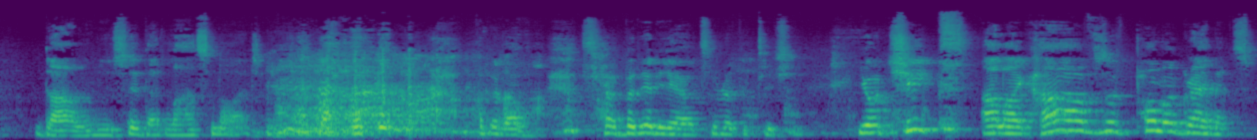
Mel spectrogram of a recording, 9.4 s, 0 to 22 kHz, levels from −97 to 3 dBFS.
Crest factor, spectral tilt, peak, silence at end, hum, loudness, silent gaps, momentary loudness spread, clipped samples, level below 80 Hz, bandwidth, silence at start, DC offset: 20 dB; -5 dB/octave; -4 dBFS; 0.05 s; none; -25 LUFS; none; 12 LU; under 0.1%; -72 dBFS; 16 kHz; 0.25 s; under 0.1%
